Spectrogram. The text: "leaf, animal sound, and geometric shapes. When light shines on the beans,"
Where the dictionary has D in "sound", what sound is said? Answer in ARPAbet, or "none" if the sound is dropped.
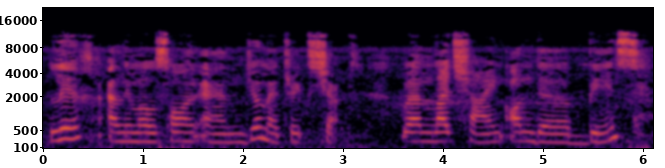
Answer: none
